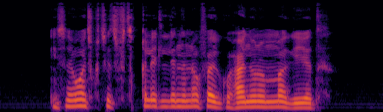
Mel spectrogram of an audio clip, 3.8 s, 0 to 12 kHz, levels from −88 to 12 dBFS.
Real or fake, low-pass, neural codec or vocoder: real; 10.8 kHz; none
